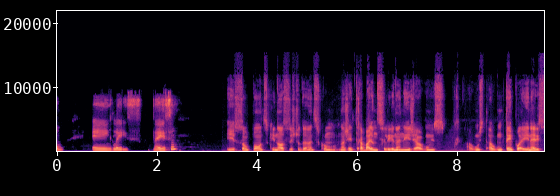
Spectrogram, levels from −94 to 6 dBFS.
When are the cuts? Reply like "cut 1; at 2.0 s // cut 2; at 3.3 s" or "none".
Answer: none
